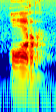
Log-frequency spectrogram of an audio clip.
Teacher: is quite open, is an open or open mid vowel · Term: open mid O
